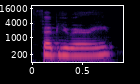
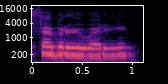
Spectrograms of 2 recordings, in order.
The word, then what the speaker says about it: February: You tend to leave the first R silent in Jesse's surname. February. Yeah. No one says February unless you're Afrikaans. Then you like pronounce the R quite hard.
